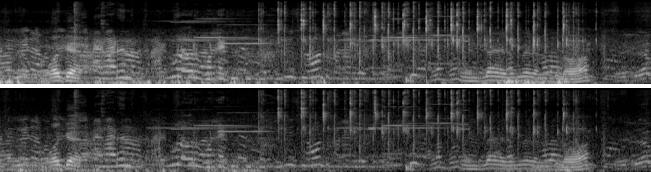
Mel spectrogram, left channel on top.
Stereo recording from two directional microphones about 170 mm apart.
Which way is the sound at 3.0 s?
55° left (ahead or behind).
